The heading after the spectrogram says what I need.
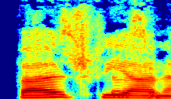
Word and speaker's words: Vajrayana: Yeah, I'll have to ask you how to pronounce Vajrayana sometime. Oh, yeah. Is that, did I say, how bad was I? Vajrayana. Okay. It was close enough.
